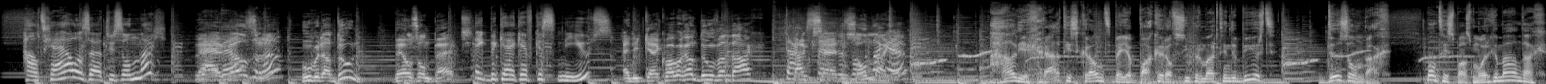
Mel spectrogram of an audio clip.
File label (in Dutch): radiospot; de zondag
